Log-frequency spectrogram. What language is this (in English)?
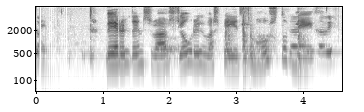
Icelandic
